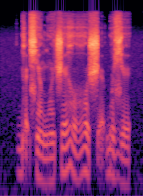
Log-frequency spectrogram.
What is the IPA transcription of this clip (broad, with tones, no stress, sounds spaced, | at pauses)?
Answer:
ɡ ɛ̰˨˦ ɕ ɛ̃˩ ɡʷ ẽ˩ ʃ e˨˦ ɣ ʊ˩ ɣ ʊ˧˩˧ ʃ ɛ̰˧˩˧ ɡʷ ə˧˩˧ ʑ e˩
